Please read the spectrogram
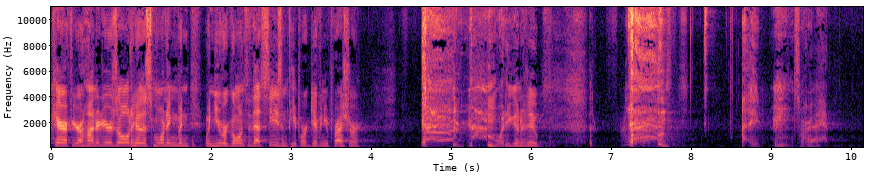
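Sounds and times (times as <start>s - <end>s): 
speech: 0.0s - 4.0s, 4.6s - 6.8s, 7.6s - 7.8s, 8.8s - 9.8s
person clearing throat: 4.6s - 5.6s, 7.2s - 7.9s, 8.6s - 9.4s.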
